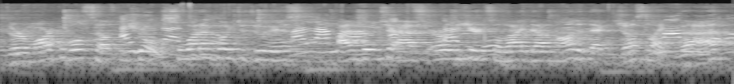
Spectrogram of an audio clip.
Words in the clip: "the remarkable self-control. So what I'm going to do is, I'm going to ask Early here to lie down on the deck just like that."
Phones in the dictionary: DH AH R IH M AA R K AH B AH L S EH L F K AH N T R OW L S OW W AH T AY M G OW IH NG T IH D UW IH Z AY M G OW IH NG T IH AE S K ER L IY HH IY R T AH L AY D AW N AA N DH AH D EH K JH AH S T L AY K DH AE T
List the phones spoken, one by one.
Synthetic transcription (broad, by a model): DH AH R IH M AA R K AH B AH L S EH L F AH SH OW S OW W AH T AY M G OW IH NG T IH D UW IH Z AY M G OW IH NG T IH AE S K ER L IY HH IY R T AH L AY D AW N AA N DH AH D EH K JH AH S T L AY K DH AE T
